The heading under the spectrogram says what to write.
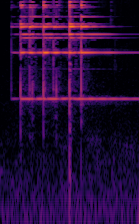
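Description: ding-dong chime

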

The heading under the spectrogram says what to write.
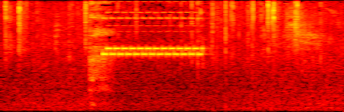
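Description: mobile phone ringing

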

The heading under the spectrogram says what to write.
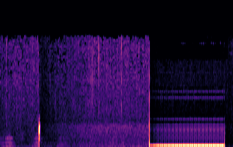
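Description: telephone ringing tone

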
